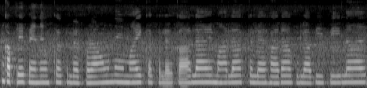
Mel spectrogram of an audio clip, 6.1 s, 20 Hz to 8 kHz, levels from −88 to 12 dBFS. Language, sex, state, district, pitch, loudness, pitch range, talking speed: Hindi, female, Rajasthan, Bikaner, 225 Hz, -23 LUFS, 220-235 Hz, 165 wpm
